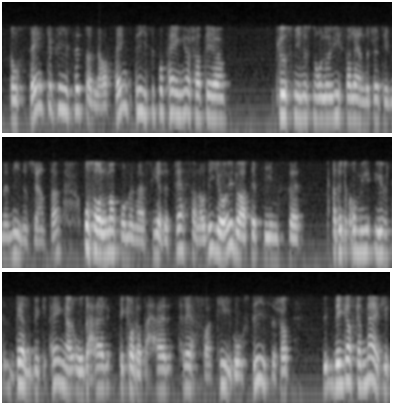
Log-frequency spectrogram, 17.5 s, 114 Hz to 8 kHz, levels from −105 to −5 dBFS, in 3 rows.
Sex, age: male, 40-59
